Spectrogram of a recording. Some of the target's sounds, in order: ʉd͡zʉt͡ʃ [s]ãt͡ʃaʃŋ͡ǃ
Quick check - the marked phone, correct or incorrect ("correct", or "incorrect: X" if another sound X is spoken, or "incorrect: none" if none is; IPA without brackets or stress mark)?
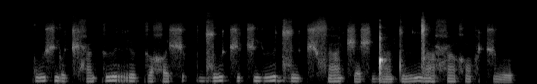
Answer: correct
